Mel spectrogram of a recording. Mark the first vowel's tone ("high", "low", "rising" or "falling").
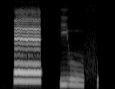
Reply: high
